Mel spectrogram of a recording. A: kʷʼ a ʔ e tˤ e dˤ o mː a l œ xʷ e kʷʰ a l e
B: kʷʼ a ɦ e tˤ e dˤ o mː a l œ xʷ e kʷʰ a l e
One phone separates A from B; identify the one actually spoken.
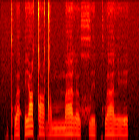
A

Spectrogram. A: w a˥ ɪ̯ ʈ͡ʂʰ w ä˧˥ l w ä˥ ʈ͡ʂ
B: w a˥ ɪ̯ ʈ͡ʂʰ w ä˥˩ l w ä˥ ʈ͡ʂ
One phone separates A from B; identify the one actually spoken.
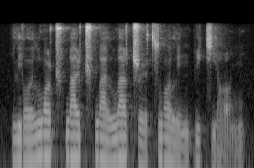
B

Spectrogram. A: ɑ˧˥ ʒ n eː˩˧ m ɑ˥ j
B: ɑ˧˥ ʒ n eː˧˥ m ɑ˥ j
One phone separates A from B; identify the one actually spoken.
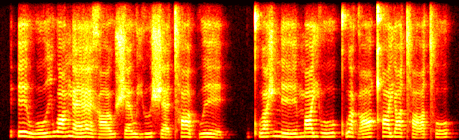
A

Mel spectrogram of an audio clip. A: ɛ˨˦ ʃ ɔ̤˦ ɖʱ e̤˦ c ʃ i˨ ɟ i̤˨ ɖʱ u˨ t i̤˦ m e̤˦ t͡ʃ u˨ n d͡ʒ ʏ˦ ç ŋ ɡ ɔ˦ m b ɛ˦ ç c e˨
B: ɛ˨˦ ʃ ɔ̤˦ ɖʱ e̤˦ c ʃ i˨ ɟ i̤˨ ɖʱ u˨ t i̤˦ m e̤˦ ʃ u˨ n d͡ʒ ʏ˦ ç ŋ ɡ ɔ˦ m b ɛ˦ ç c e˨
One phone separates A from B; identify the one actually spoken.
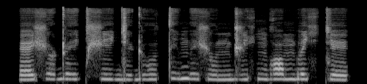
B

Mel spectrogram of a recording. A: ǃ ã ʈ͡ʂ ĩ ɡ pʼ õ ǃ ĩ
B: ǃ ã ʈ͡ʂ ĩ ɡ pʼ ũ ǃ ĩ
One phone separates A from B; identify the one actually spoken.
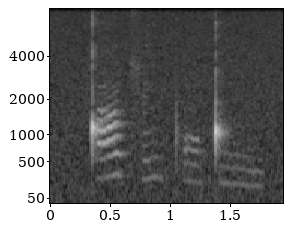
A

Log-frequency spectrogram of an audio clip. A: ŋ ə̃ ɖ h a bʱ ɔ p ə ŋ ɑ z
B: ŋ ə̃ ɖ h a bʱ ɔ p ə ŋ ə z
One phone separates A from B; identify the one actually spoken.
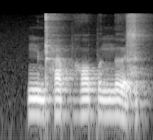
B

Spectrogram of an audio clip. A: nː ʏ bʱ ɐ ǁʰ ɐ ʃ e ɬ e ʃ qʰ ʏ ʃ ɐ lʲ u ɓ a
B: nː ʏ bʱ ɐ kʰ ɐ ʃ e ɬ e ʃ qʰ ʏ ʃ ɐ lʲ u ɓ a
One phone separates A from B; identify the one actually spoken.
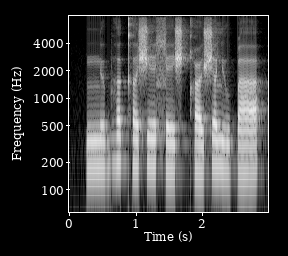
B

